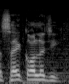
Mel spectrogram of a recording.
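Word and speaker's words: psychology: मैं आपको देना चाहूंगा साइकोलॉजी साइकोलॉजी शब्द है जिसमें पी साइलेंट है शुरू में हम पढ़ेंगे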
